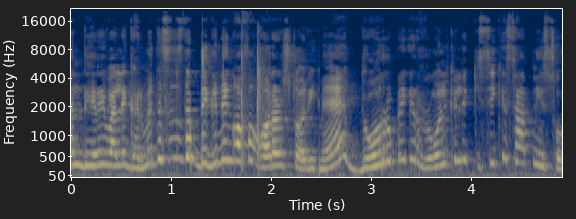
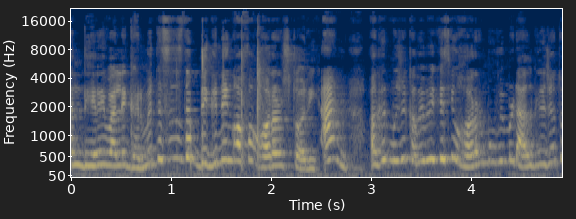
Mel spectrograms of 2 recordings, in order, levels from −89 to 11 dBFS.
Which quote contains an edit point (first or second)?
first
